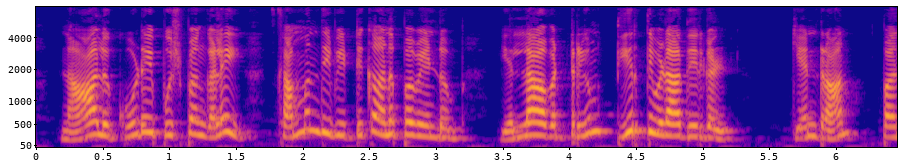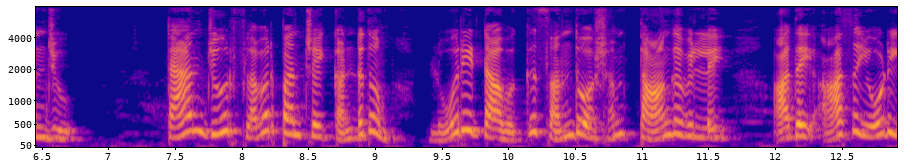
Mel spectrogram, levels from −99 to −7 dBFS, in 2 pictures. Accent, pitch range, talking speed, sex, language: native, 220-315 Hz, 100 wpm, female, Tamil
